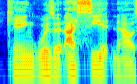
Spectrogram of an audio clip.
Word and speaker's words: KNGWZR_D: I think it's King Wizard. – There you go. – Yep, King Wizard.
